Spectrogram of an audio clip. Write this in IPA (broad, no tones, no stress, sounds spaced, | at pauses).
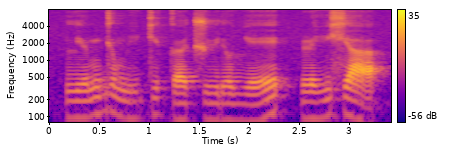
lʲ ø m ɡʲ o m i kʲ ø k œ t͡ʃ y ɾʲ o ʎ e | ɭ i xʲ a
